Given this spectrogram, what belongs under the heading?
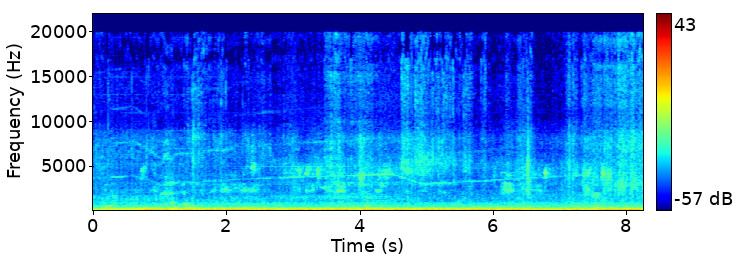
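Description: Inside a bus travelling along a remote rural road in Offaly, a steady low engine rumble and road drone fill the space, with faint voices murmuring beneath the noise.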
